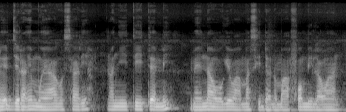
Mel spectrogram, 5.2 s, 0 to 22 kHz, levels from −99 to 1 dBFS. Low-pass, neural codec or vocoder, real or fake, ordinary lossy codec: 19.8 kHz; none; real; none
